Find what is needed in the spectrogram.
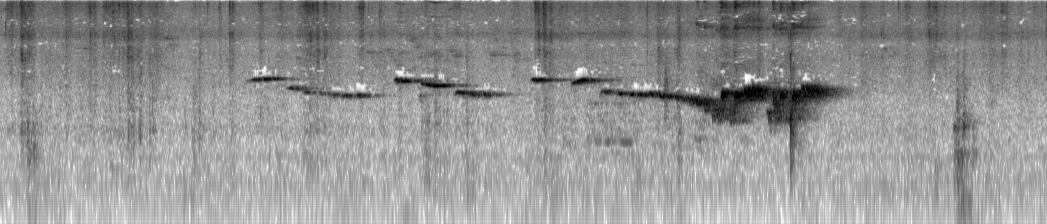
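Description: A series of short whistled notes, each pair a brief high note followed by a falling one, repeated several times. It ends in a longer, louder falling whistle near the end.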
